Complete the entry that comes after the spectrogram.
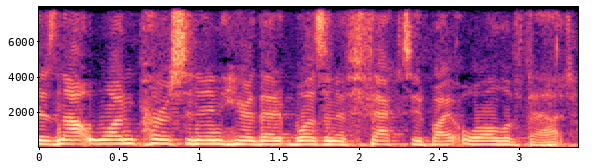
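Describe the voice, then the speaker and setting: Noticeable background noise and audible room echo surround the speaker. She is a woman with a Brooklyn accent and ordinary pitch variation. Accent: Brooklyn, New York. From New York, Brooklyn. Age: old. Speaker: public commenter, medical professional. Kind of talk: public comment speech. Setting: council meeting hall. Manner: animated.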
